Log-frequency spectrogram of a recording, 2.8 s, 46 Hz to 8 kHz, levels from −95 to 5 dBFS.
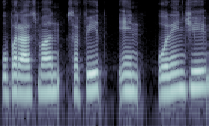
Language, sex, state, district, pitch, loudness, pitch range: Hindi, male, Madhya Pradesh, Bhopal, 190 Hz, -18 LUFS, 180-205 Hz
